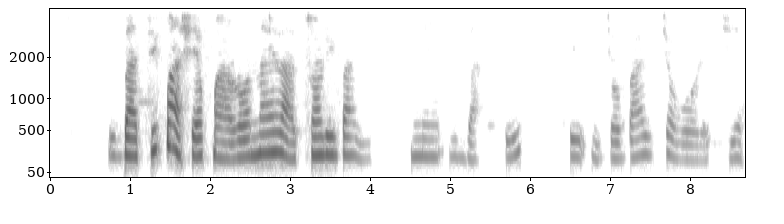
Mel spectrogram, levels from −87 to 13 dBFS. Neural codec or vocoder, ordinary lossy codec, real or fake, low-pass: none; none; real; 3.6 kHz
